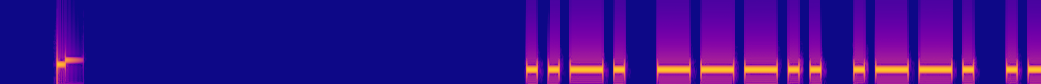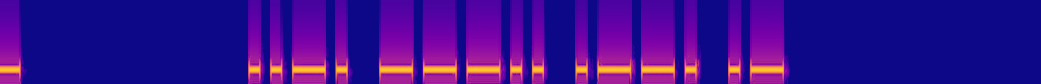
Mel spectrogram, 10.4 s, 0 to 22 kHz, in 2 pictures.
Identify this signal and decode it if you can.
Morse code, heard as a keyed tone, about 22 wpm, 700 Hz. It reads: F8PA F8PA
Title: DXCC-100 Call Signs - 4 Characters - Repeated 2x - 22wpm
